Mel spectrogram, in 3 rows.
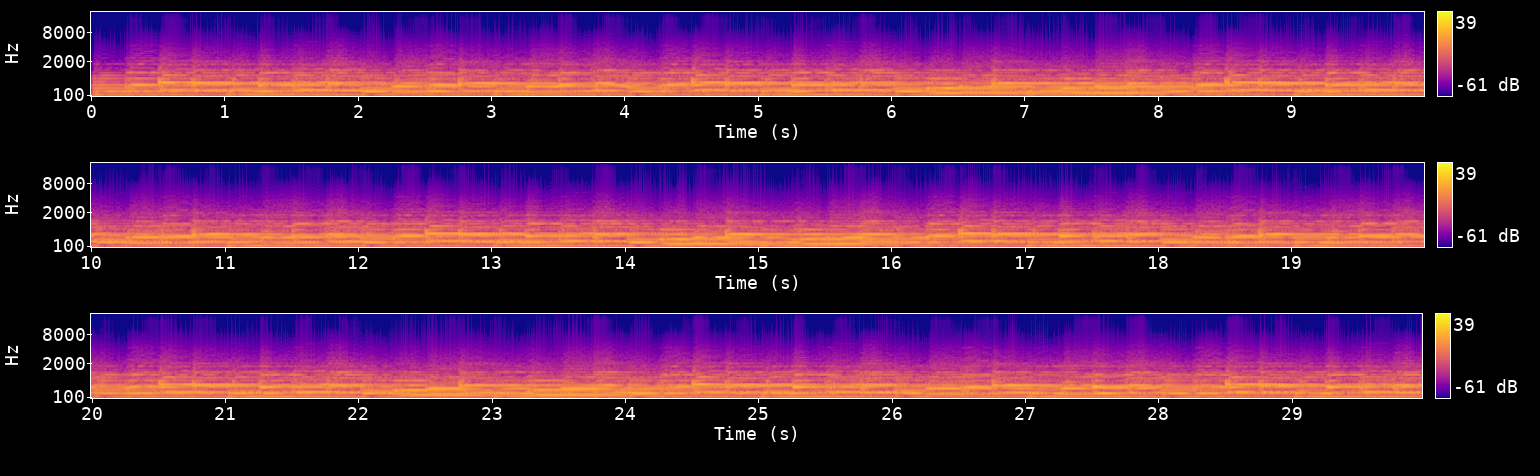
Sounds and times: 0.0s piano 29.9s

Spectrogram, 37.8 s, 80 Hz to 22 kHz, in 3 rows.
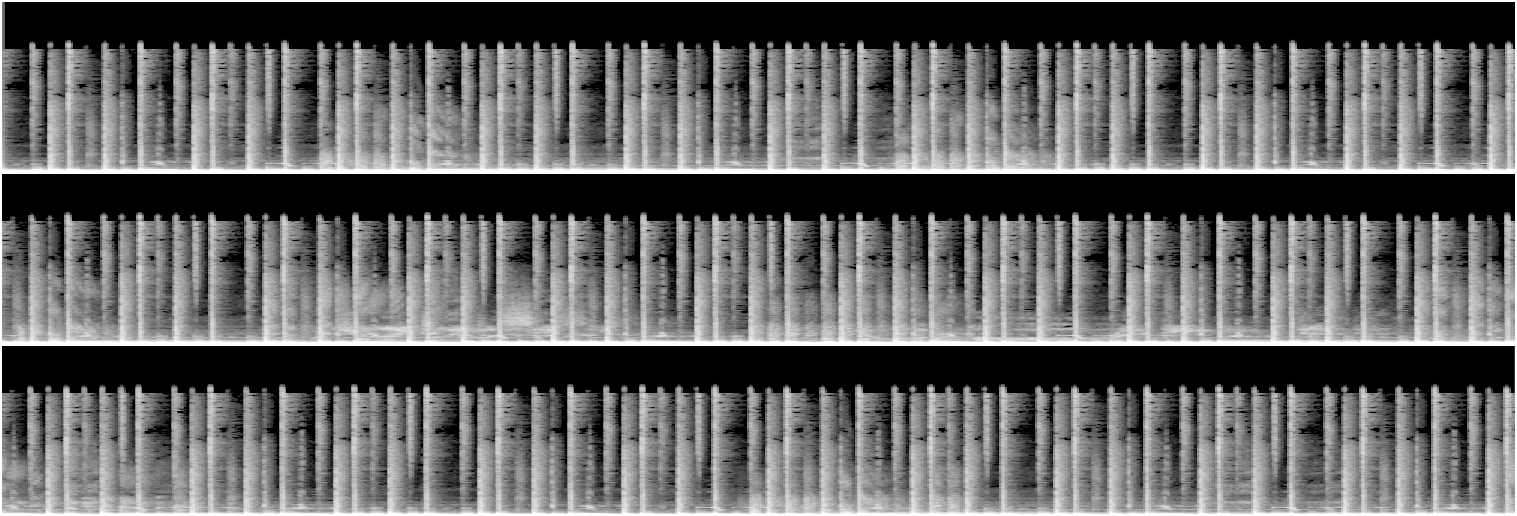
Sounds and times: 0.0s music 37.8s

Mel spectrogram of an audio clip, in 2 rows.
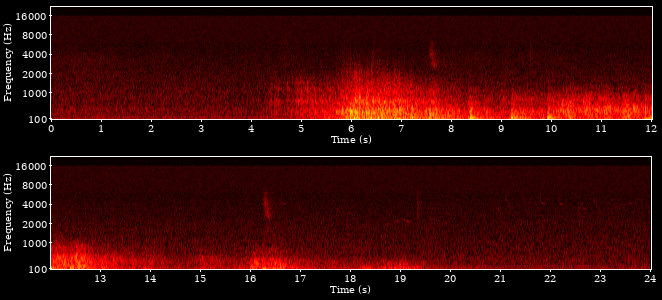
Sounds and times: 0.0s rain 24.0s
4.3s thunderclaps 19.8s

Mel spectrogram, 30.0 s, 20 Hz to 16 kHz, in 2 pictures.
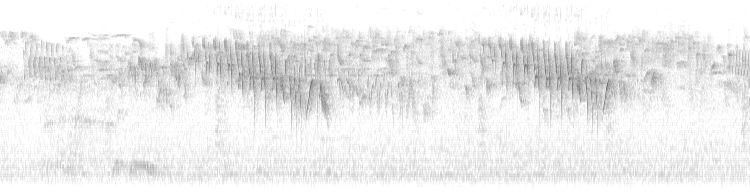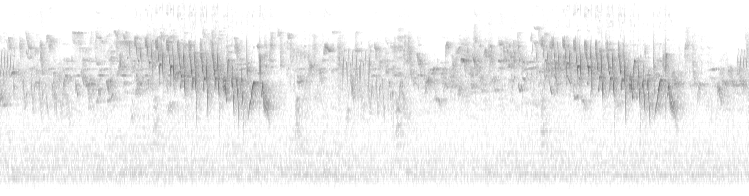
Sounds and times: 0.0s birdsong 29.9s

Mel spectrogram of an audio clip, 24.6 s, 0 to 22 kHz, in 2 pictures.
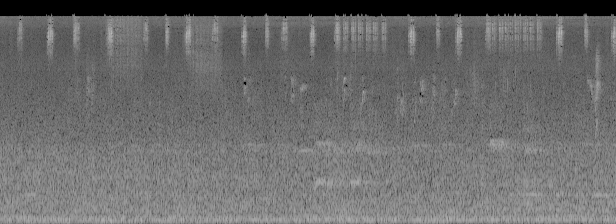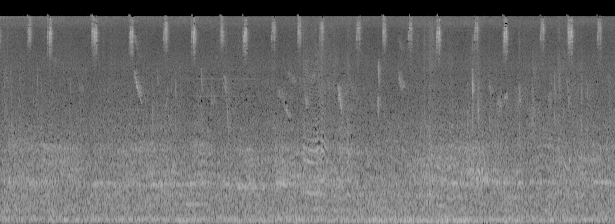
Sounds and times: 0.0s steady light wind 24.6s
0.3s crickets 24.6s
0.4s flies 24.6s
6.1s distant rooster 7.8s
11.7s birds 24.6s
12.4s distant rooster 18.6s
20.6s distant German voices 24.6s

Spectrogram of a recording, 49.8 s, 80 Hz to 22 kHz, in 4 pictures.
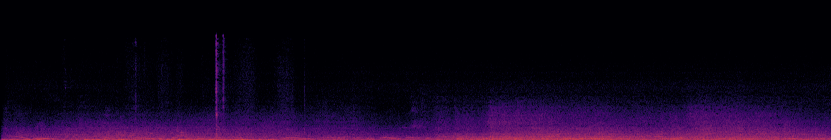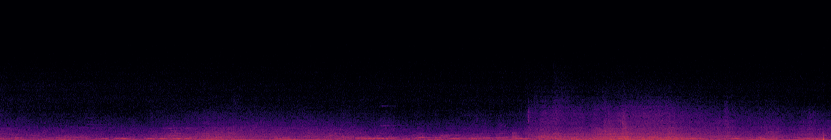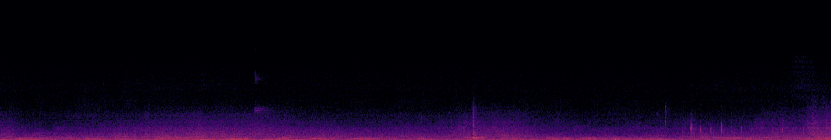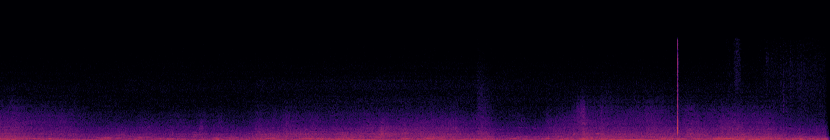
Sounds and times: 6.5s sea waves 18.1s
20.3s sea waves 35.3s
36.0s sea waves 49.8s

